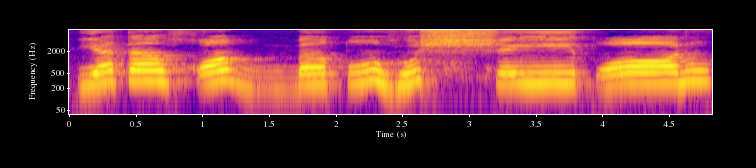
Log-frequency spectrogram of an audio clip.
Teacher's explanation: خو میں پتہ ہے آپ کو استعلا ہے، زبان کی جڑ اٹھائیں گے اور ہمس کو واضح کرنا ہے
